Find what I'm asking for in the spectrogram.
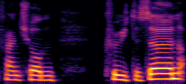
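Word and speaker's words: Franchon Crews-Dezurn: She beat Franchon Cruz de Zern. I think I've said that right. – Yeah. Bang on.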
